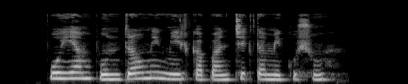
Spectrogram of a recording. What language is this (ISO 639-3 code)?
qws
